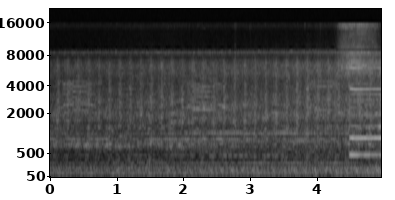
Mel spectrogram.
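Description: Approaching train: a steady low rumble from the locomotive and wheels grows slowly louder as it nears. A loud steady tone cuts in about half a second before the end.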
